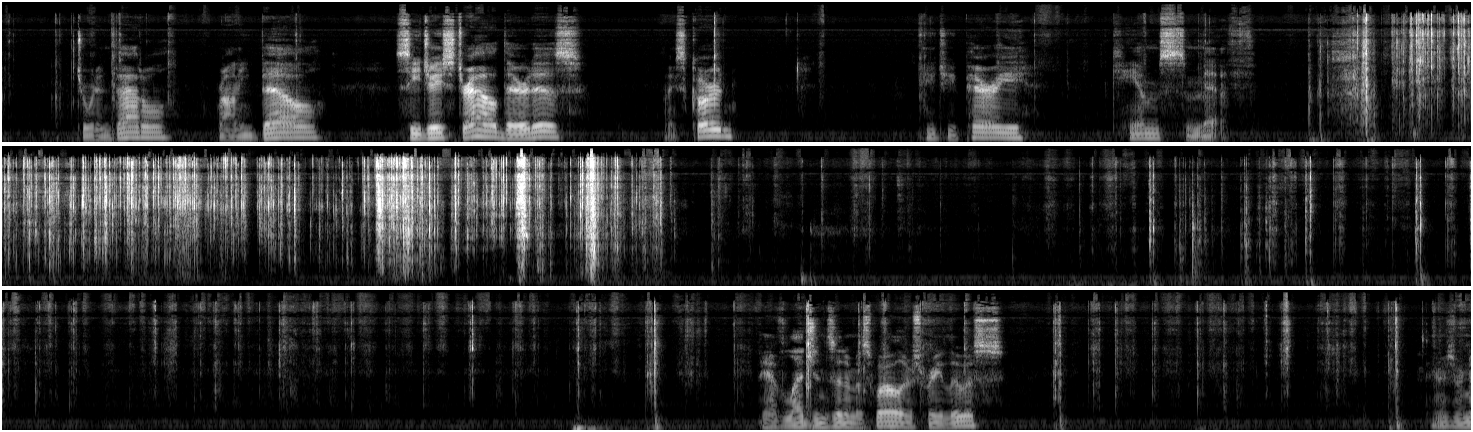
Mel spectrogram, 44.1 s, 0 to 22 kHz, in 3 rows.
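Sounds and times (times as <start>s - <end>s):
foil wrapper tearing and crinkling: 13.5s - 21.4s.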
